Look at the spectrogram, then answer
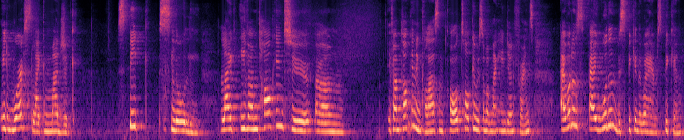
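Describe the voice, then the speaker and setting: Speaking at a fairly slow pace in an African accent, a woman uses a fairly high pitch and lively intonation. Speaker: international student vlogger. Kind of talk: casual vlog.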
